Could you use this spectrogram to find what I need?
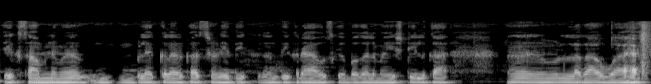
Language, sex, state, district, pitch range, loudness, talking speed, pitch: Hindi, male, Jharkhand, Deoghar, 90-95 Hz, -23 LUFS, 195 wpm, 95 Hz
